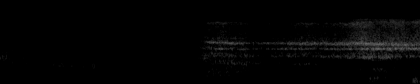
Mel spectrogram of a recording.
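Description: A man's slow, deliberate deep breath through pursed lips. It starts about halfway through after near silence: a breathy hiss with a faint whistle that grows louder toward the end.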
